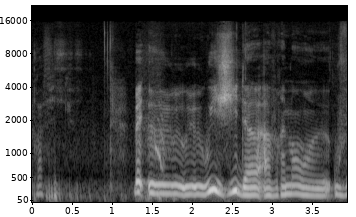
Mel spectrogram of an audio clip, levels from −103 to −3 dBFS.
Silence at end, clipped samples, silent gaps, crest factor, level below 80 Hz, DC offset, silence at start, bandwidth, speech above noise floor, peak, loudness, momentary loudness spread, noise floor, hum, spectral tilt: 0 s; under 0.1%; none; 16 dB; -70 dBFS; under 0.1%; 0 s; 15.5 kHz; 32 dB; -18 dBFS; -32 LUFS; 20 LU; -64 dBFS; none; -5 dB/octave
